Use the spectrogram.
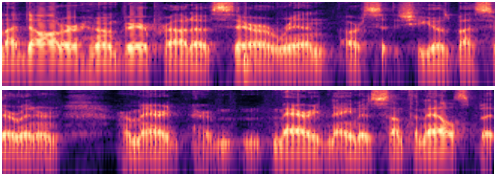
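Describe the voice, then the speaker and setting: Talking at a fairly quick pace in a South Carolina accent, a man with a very deep, low pitch and vocal fry keeps his intonation fairly even. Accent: Southern US (South Carolina). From US South, South Carolina. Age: 60s. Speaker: real estate developer. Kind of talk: interview. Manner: halting, many fillers.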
